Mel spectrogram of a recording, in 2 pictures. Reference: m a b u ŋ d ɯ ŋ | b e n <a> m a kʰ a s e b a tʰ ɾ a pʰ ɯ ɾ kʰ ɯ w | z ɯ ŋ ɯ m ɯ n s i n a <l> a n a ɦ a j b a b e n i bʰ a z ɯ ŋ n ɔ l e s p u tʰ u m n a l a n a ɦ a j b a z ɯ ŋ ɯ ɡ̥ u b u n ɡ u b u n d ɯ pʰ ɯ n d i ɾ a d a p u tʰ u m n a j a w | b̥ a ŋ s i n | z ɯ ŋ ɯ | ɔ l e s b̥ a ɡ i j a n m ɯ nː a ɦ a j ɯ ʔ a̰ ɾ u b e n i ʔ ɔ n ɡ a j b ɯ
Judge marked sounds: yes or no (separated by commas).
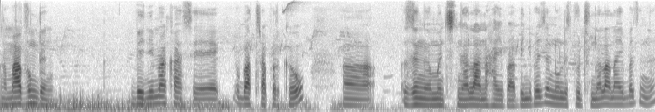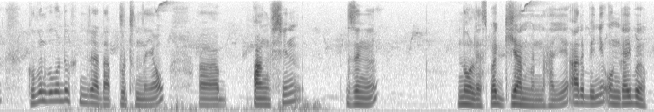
no, yes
